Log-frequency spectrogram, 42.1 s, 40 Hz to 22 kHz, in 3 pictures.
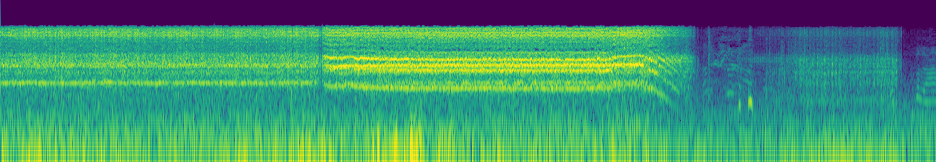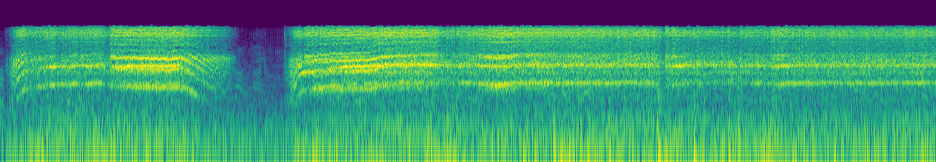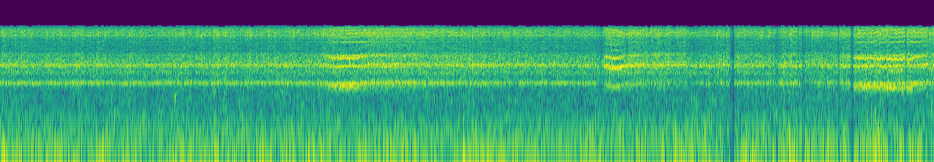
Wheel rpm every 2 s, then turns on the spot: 230, 230, 230, 210, 200, 10, 10, 170, 100, 130, 220, 230, 230, 230, 230, 230, 230, 230, 230, 230, 220.
10-14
